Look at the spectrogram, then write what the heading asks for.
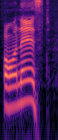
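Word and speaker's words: honest: पहले एच तो ऑनर ओ से पहले एच ऑनेस्ट ओ से पहले एच आवर और ओ से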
